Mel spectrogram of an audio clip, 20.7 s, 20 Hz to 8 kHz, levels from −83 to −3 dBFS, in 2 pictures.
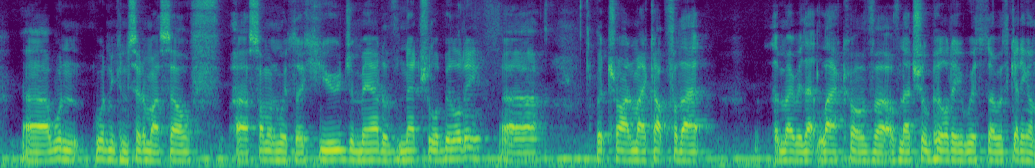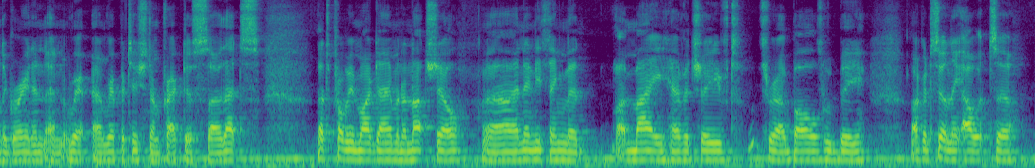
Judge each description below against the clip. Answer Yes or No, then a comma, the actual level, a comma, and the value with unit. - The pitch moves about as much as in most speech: No, narrow, 2.1 semitones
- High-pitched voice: No, low, 115 Hz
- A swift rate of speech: Yes, fast, 210 wpm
